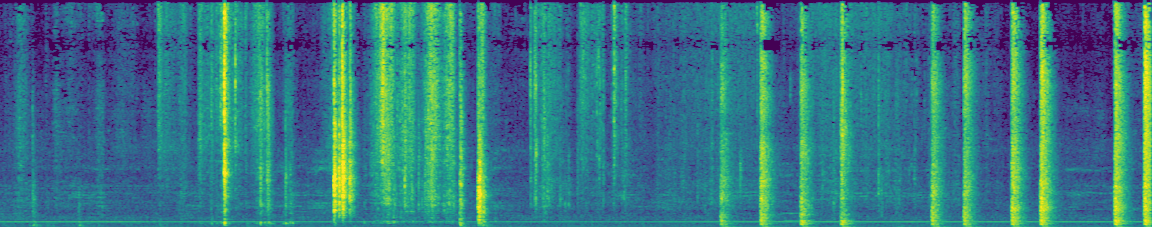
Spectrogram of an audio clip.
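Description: Hammer blows from floor work: a few scattered knocks, then a run of blows about two a second over the last five seconds, with a steady hum underneath.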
